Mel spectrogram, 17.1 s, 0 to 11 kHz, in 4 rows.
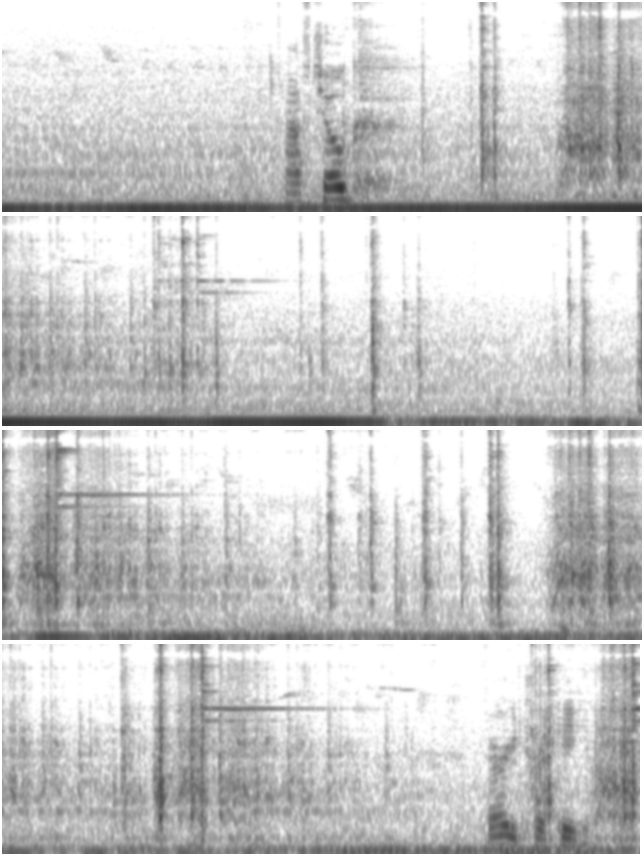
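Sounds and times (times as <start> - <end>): generator engine spluttering: 2.3 - 7.2, 8.0 - 17.0
choke lever clicks: 2.7 - 15.7.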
